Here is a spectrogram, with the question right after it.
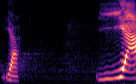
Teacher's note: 그 앞에 있는 이는 우리가 배우는 단모음의 이가 아니라 힘이 없어요. 반자음 반모음이에요. 혼자는 못 돌아다니는 거예요.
